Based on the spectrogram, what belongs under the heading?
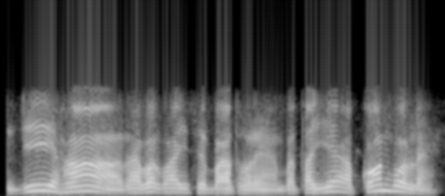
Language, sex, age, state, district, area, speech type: Urdu, male, 30-45, Bihar, Purnia, rural, conversation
